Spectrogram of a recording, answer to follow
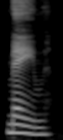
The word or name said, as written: mane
